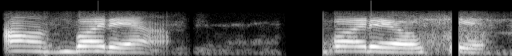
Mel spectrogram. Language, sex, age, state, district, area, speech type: Goan Konkani, female, 18-30, Goa, Tiswadi, rural, conversation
